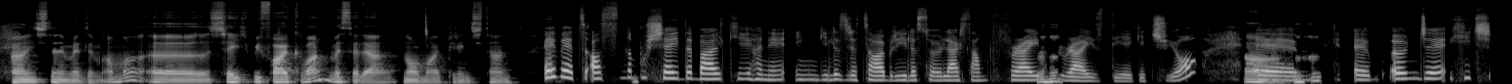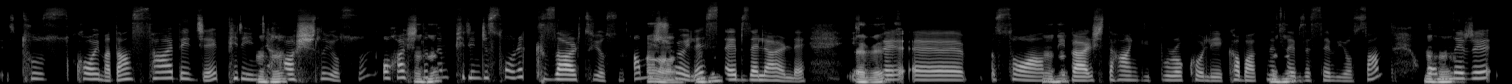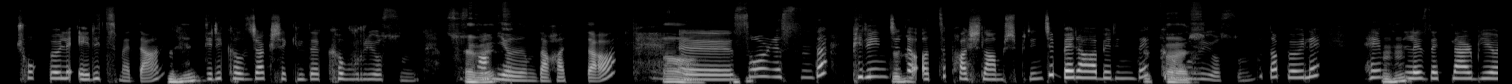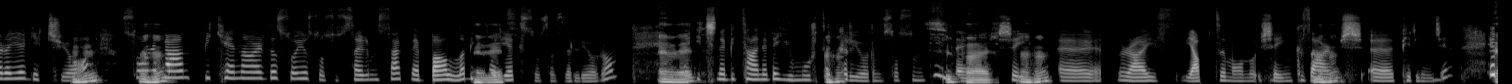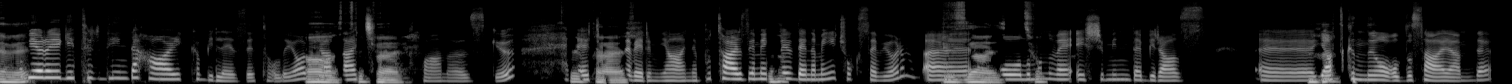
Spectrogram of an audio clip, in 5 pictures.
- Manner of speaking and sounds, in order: static; tapping; other background noise; distorted speech; in English: "fried rice"; in English: "rice"
- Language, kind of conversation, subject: Turkish, unstructured, Farklı kültürlerin yemeklerini denemek hakkında ne düşünüyorsun?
